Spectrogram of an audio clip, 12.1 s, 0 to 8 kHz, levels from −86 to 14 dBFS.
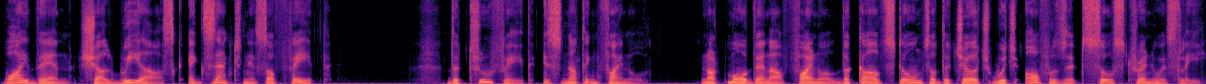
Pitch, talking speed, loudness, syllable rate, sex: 115 Hz, 150 wpm, -20 LUFS, 4.1 syllables/s, male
